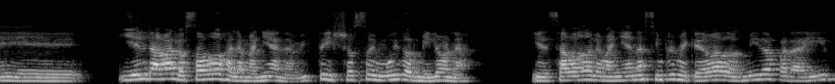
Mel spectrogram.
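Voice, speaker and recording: At a moderate pace, a woman speaks at a medium pitch with fairly even intonation. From Argentina, Bariloche (Patagonia). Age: 40s. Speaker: astrologer and astrology teacher. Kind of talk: interview.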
